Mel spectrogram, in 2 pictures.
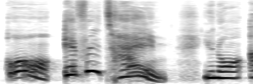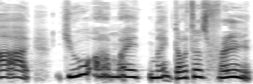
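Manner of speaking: high put-on complaining mom voice. Old mom complaining the clerk is never helpful, high mimicked voice. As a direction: mimic the mom calling her unhelpful.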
